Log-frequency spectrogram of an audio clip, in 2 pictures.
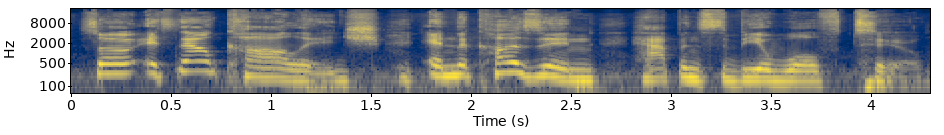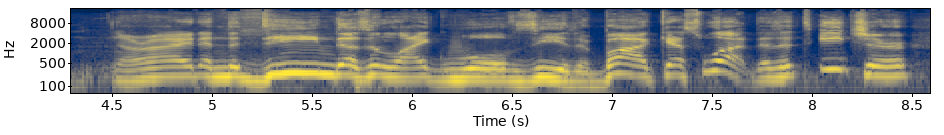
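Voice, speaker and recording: A man's voice: high-pitched, animated, unhurried, few pauses. An American man talking casually and enthusiastically as a chatty podcast co-host. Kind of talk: casual chat.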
